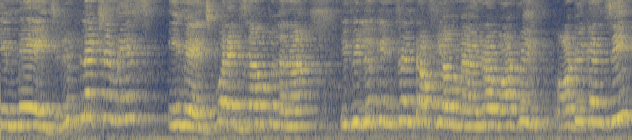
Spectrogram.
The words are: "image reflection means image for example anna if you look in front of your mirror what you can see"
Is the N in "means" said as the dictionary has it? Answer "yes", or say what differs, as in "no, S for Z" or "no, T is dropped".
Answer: no, N is dropped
